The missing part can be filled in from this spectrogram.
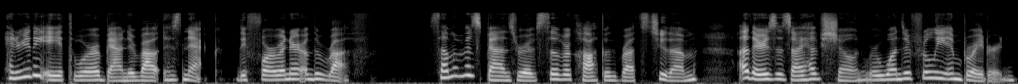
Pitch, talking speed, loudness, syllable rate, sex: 225 Hz, 200 wpm, -19 LUFS, 5.6 syllables/s, female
